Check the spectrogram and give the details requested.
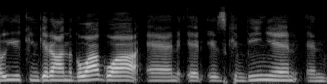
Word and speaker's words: guagua: bus it's called the guagua guagua really Wawa because the g is silent but it's g-u-a-g-u-a it's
